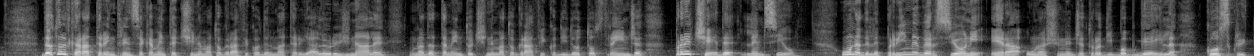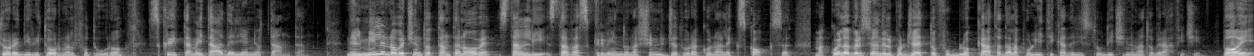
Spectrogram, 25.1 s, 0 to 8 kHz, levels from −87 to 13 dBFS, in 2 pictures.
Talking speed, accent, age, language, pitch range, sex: 145 wpm, native, 30-49, Italian, 130-190 Hz, male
